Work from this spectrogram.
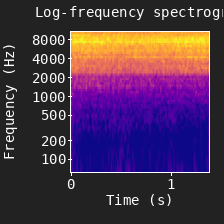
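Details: Bialetti Mukka Express 2-cup cappuccino maker not locking tight: continuous sharp hiss as steam leaks around the upper–lower joint instead of pushing coffee up; nothing reaches the top, dangerous, recurs every trial.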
